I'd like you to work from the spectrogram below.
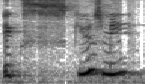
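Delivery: high, slow tiny voice; a small bird calling politely; little voice. A narrator's reading. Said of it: "a little voice called out".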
